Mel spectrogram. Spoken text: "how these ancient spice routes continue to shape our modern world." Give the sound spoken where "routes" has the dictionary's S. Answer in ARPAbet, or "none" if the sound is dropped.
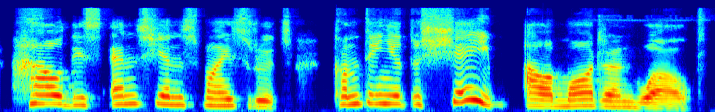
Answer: S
